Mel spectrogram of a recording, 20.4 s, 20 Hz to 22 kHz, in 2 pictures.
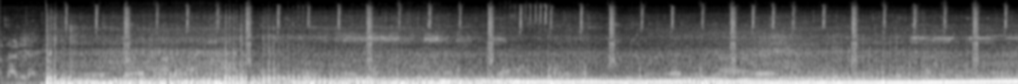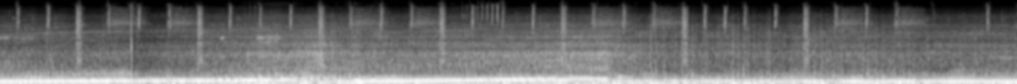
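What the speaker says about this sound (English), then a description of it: "So that's Push on his S1000RR. He's leading the pack today." A motorcycle engine drones steadily throughout, its pitch slowly sliding and rising as a group of superbikes including a BMW S1000RR rides together on a Delhi Sunday outing, with wind noise over the engine.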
